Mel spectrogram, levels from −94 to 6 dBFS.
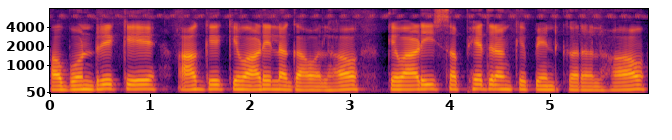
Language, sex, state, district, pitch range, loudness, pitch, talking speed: Magahi, male, Jharkhand, Palamu, 135-155 Hz, -17 LUFS, 145 Hz, 130 wpm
